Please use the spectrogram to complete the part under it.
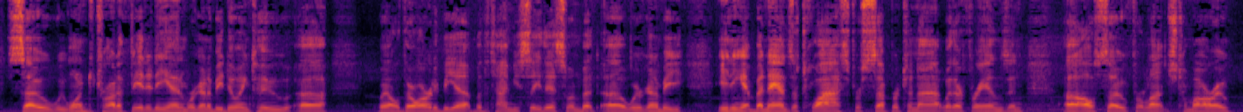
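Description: A man's voice: fairly low pitch, fairly even intonation, brisk, mellow, a little hiss or hum. A middle-aged man hosting a casual food vlog, talking in a rambling, folksy way with lots of fillers, recorded inside a parked vehicle. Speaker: vlog host. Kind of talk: casual food review chat.

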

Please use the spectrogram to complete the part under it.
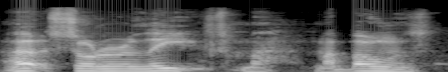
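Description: An actor plays a genial, portly grandfatherly traveler in his seventies, chatting folksily and ramblingly in an audio drama staged as a casual interview. His voice is mid-range and a little mellow, his pace moderate, and the acting light.

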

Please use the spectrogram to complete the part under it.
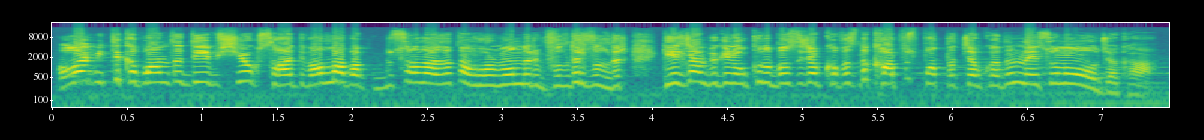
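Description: An actress playing an excitable, quick-tempered pregnant housewife who talks to herself a lot. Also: female voice, fairly low pitch, slight background noise, close to an everyday voice. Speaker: pregnant wife. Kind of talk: TV drama acting.

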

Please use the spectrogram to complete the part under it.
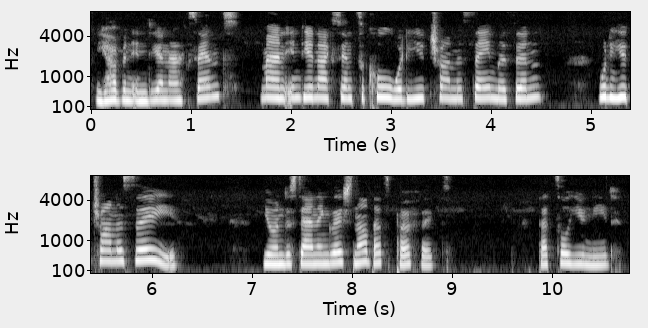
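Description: Streaming a game, a young South African-accented woman banters with her audience in a chatty, playful, teasing manner. She speaks at a normal speed in a high, mellow voice, with no echo.

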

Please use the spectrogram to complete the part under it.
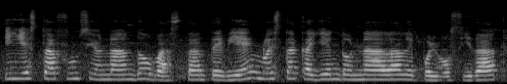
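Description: A little slow and steady in tone, with a slightly high voice, a beauty vlogger explains each step of her makeup tutorial in a chatty way. Every so often she breaks into gushing exclamations about the products.

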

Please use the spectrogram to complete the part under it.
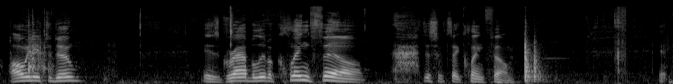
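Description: A man in his thirties with a fairly high voice hosts a jokey TV cooking demonstration at an outdoor backyard grill deck. He's chatty and playful, often ending lines with "okay?", and there's slight background noise.

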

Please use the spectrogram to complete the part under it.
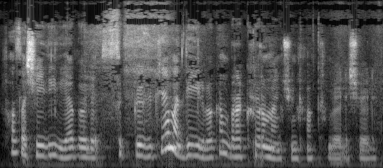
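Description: A woman's voice: on the low side, fast, gravelly, mellow, breathy edge. A young woman filming a casual home vlog, often slipping into sing-song baby talk with her little daughter. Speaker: vlogger.

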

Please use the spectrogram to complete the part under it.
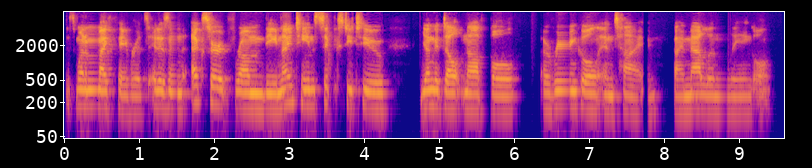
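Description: A woman leading an online worship service, reading a story aloud in a measured, expressive way. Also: low-pitched. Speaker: worship leader.

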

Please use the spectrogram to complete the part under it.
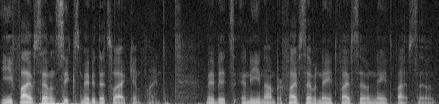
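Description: A man's voice: on the low side, fairly even intonation, measured pace, few pauses, darkish tone. A man thinking aloud as he plays a map-guessing game, muttering and questioning himself. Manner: muttering, hesitant, self-questioning. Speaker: game streamer. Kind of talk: thinking aloud while playing.

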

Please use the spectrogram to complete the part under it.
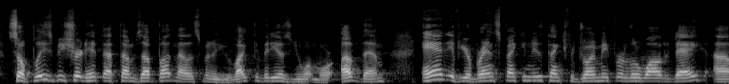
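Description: Middle-aged man, American accent, upbeat youth pastor, chatty casual vlog delivery, slightly raised pitch. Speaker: youth pastor, show host. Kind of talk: casual vlog talk to camera. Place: large indoor youth room with stage. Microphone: handheld phone at arm's length.

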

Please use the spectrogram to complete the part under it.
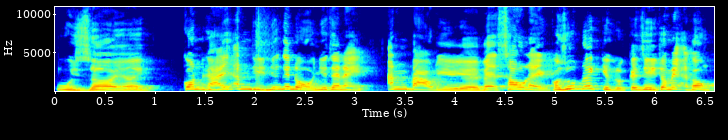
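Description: A woman's voice: a little high, fairly quick, natural voice. A woman playing a middle-aged mother in a comedy family skit who favors her son and scolds her daughter, nagging and exasperated.

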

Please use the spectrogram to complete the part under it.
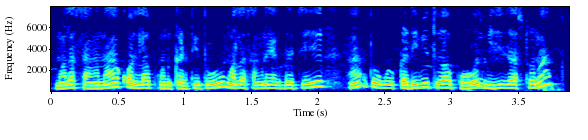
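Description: A woman's voice: extremely high pitch, very fast, no echo. A woman voicing a suspicious, nagging teenage village daughter in a cartoon comedy, pressing questions over and over. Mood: pleading.

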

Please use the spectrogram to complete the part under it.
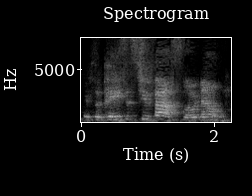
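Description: A woman's voice: high voice, steady tone, moderate pace, fairly bright tone, a little hiss or hum. A woman fitness instructor leading a live home workout, counting down reps and cueing moves while out of breath. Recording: roomy echo from far off the mic.

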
